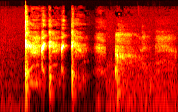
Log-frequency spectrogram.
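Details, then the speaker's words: Person with cystic fibrosis coughing a lot: a run of four sharp, harsh coughs, then a few weaker, breathy coughs trailing off; repeated cystic fibrosis cough. "we got back from Target and I caught I was just coughing a lot and I was sick of coughing"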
